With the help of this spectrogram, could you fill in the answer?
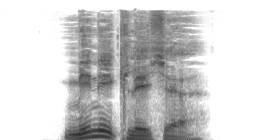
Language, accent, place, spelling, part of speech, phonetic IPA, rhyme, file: German, Germany, Berlin, minnigliche, adjective, [ˈmɪnɪklɪçə], -ɪnɪklɪçə, De-minnigliche.ogg
- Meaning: inflection of minniglich: 1. strong/mixed nominative/accusative feminine singular 2. strong nominative/accusative plural 3. weak nominative all-gender singular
